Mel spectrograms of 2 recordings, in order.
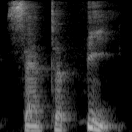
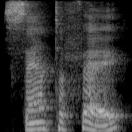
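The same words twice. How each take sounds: First: Santa Fe with "FEE" at the end; actual local pronunciation. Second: Santa Fe with "FAY" at the end; common mispronunciation. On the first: Correcting what everybody says, Santa FEE. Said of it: "It's actually". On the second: What everybody would call it, Santa FAY. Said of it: "everybody and their mother would have called this". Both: Shown as a demonstration.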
